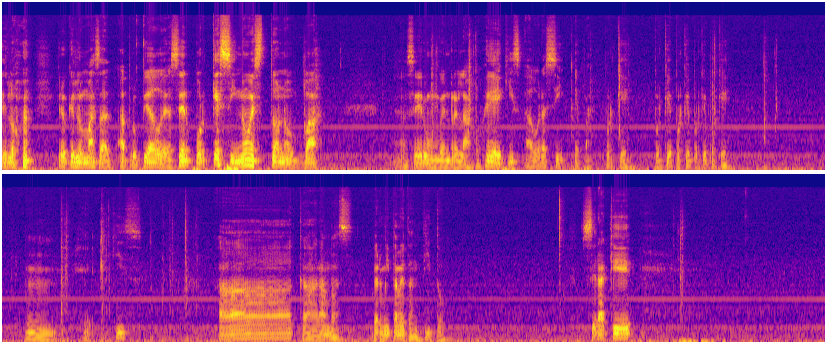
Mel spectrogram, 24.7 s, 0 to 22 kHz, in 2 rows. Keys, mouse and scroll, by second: 2.0 click, 4.5 Tab, 6.4 g, 7.0 x, 8.5 Escape, 9.3 Tab, 10.0-11.4 scroll down 2, 10.8 Tab, 11.5 Tab, 13.2 g, 13.8 x, 14.6 Escape, 15.2 Tab, 21.6 shift+middle click, 23.5-24.7 drag.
